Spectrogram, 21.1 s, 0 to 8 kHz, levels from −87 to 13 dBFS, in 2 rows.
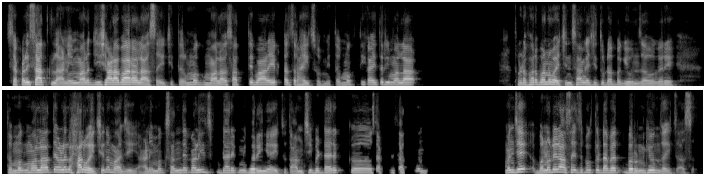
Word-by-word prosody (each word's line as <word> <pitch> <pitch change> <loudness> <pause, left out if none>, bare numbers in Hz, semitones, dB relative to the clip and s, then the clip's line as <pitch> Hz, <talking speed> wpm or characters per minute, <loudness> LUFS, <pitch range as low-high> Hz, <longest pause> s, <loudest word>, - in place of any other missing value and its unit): सकाळी 175 +3 +3
7:00 195 -1 +4
ला 170 - +2
आणि 155 +5 -1
मला 175 +1 +2
जी 190 +1 -2
शाळा 190 0 +6
12:00 205 -1 +8
ला 175 -2 +4
असायची, 130 -1 -5
तर 145 - -6
मग 180 +1 -4
मला 165 +5 +1
7:00-12:00 185 +3 -1
एकटाच 190 -1 -2
राहायचो 135 -6 -5
मी. 130 - -12
तर 150 - -9
मग 185 - -5
ती 205 - -9
काहीतरी 195 0 -2
मला 180 -1 +2 1.6
थोडाफार 180 +3 -1
बनवायची 195 -5 +3
आणि 170 - -2
सांगायची 180 -2 -2
तू - - -3
डब्बा 160 -1 -5
घेऊन 145 0 -4
जा 140 0 -4
वगैरे. 145 +3 -4 0.6
तर - - -2
मग 190 +2 0
मला 210 +2 +3
त्यावेळेला 230 0 +2
हाल 220 +1 +4
व्हायचे 190 -1 +3
ना 230 - -4
माझे 145 - -3
आणि 140 +3 -5
मग 175 +2 -5
संध्याकाळीच 200 +3 -2
डायरेक्ट 185 0 -3
मी 185 - -1
घरी 170 0 +3
यायचो. 140 -1 -4
तर - - -6
आमची 150 +6 -4
भेट 175 0 -3
डायरेक्ट 195 +2 -2
अ, 180 -1 0
7:00 175 - -6
टू 175 - -13
7:00 170 -1 -4 0.2
नंतर 165 - -7 1.2
म्हणजे 220 +6 +5 0.2
बनवलेलं 210 +9 +2
असायचं 210 -1 -3
फक्त 205 +1 -4
डब्यात 195 0 +2
भरून 175 +1 +3
घेऊन 195 +1 +1
जायचं 125 -4 -6
असं. 125 -2 -9
180 Hz, 180 wpm, -21 LUFS, 165-195 Hz, 1.6 s, 12:00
